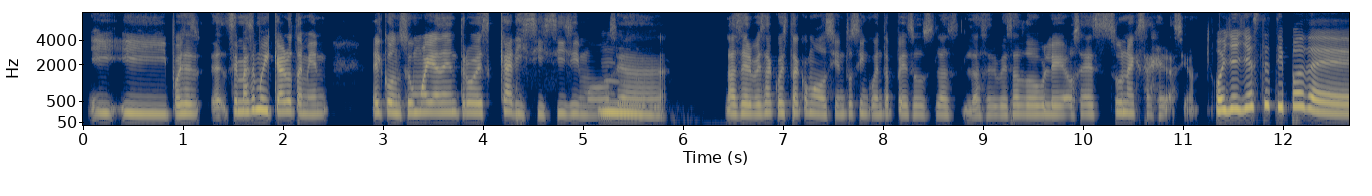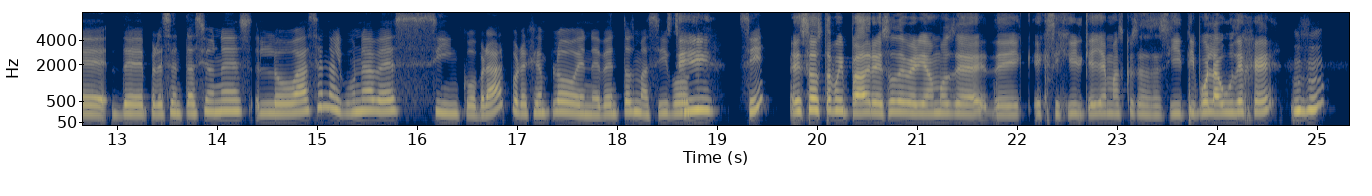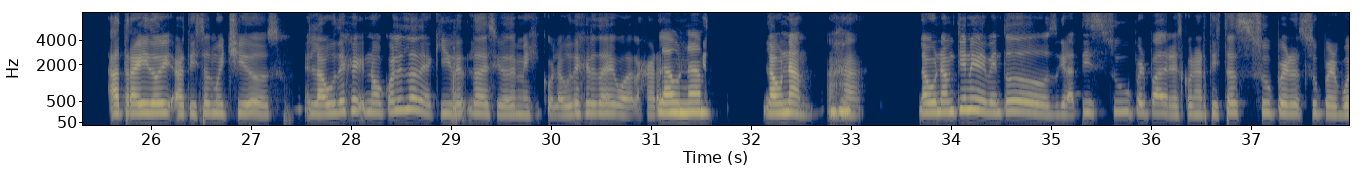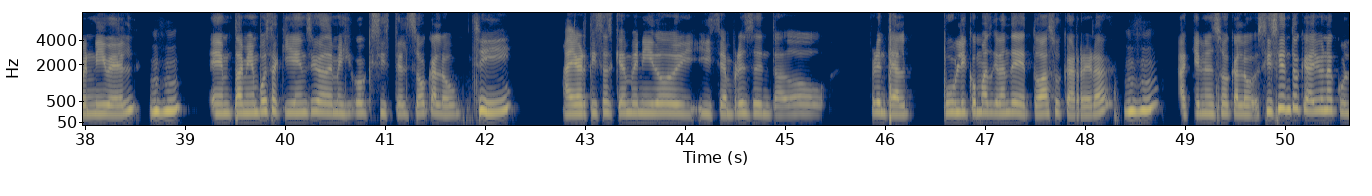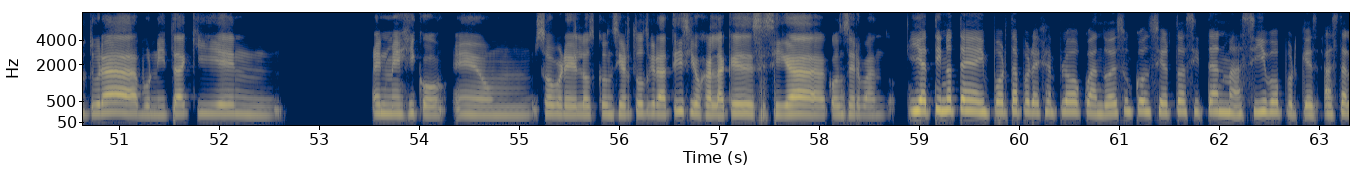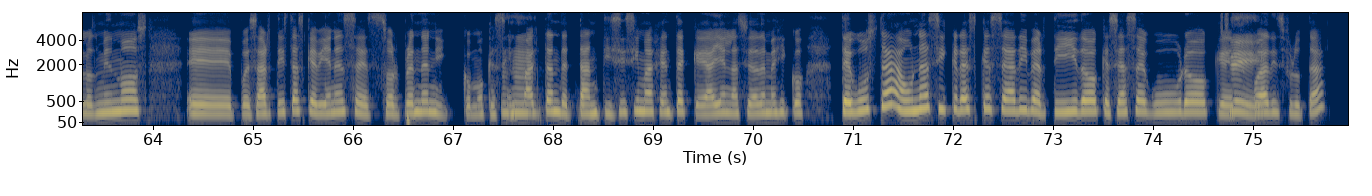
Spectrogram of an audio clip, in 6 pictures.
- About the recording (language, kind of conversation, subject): Spanish, podcast, ¿Cómo influye el público en tu experiencia musical?
- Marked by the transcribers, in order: other background noise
